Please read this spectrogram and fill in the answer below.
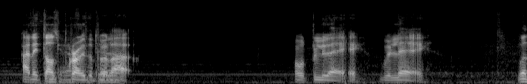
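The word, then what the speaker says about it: Bulette: for something like that oh apparently it's boulet oh boulet oh that's even fancier yeah it's french all right there we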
